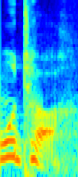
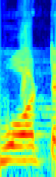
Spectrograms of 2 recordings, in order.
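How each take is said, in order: First: "water" said as "woo-tha"; exaggerated British "water", ending in "-tha"; British-style water. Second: Said in the usual way. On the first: Shown as a demonstration. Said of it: "तो हम उसको बोलेंगे". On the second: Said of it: "टी और एच का sound ज्यादा बोला".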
